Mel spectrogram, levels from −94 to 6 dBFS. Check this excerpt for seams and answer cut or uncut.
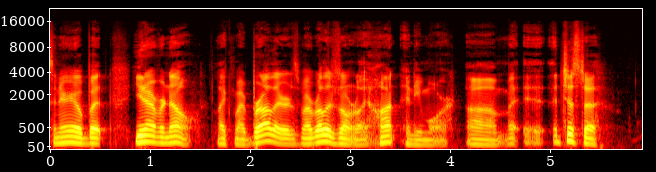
cut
